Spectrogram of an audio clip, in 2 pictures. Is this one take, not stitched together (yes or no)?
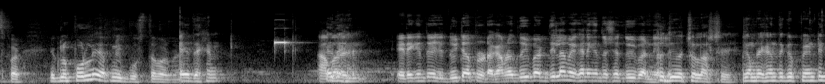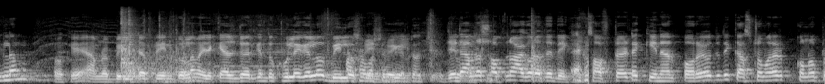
no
